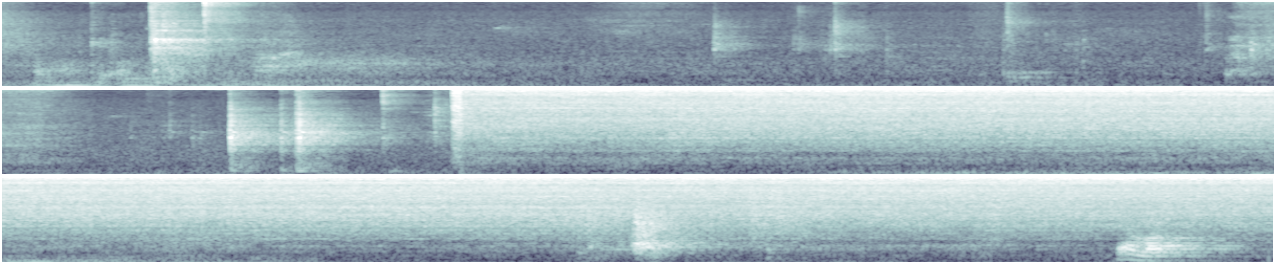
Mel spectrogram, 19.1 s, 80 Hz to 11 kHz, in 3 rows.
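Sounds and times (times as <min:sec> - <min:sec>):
compressed air hissing: 0:08.6 - 0:19.0.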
